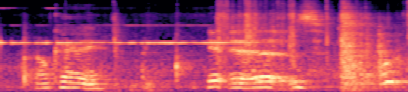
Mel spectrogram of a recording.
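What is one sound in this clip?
An oven door opens with a clunk.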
